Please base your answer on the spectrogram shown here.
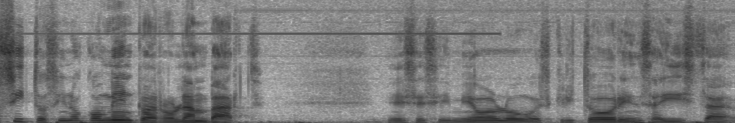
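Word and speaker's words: Barthes: maltratado dice rolán bard Roland Bart perdón esa es la pronunciación correcta No es bartes se escribe bartes pero se pronuncia Roland Bart en la derecha dice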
